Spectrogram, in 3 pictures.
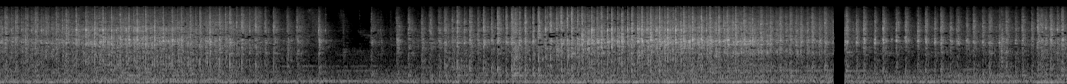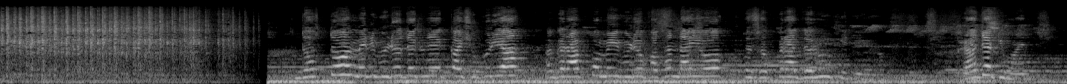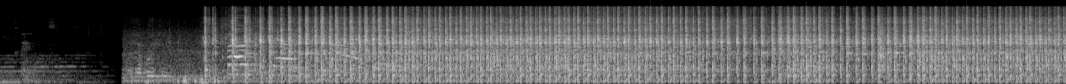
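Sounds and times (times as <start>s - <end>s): bicycle spokes clattering: 0.0s - 13.4s, 23.4s - 32.0s.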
